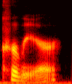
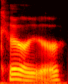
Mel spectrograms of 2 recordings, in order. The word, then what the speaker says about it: career: Let's look at the word career. My students constantly want to pronounce it like carrier.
